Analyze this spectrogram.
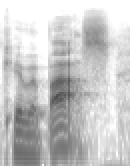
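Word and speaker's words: Kiribati: the Pacific Ocean it's spelled kabati but it's pronounced kabas and that straddles not just the Northern Hemisphere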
